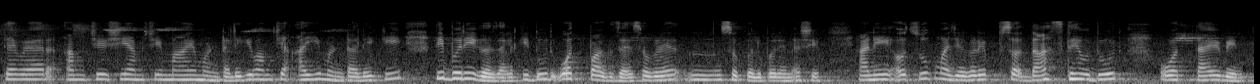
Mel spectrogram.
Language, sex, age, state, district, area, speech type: Goan Konkani, female, 45-60, Goa, Ponda, rural, spontaneous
